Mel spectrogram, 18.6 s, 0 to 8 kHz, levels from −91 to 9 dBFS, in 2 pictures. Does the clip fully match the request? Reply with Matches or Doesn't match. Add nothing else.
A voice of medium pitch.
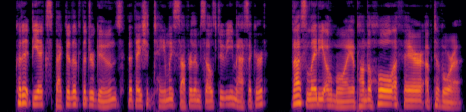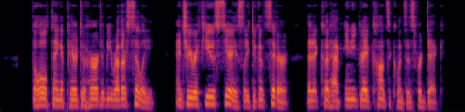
Doesn't match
